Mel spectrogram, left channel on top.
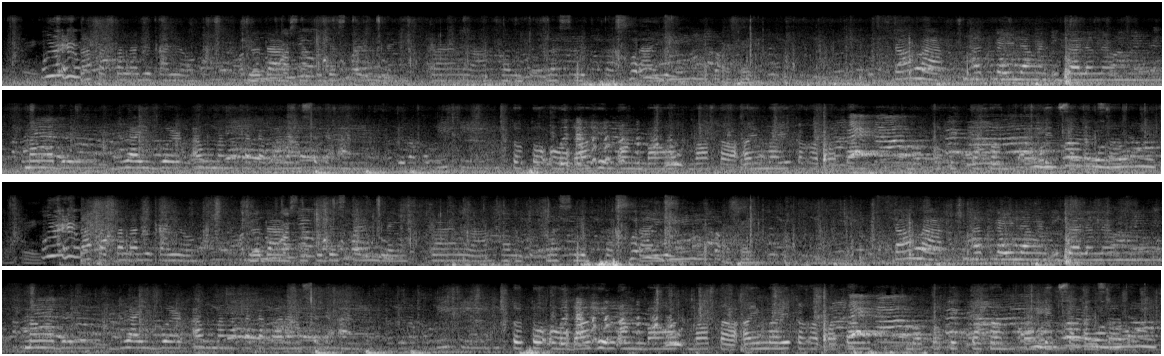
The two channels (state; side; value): noise; left; rumble, 8 dB below the sound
